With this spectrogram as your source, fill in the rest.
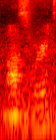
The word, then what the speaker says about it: ossuary: Ossuary.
